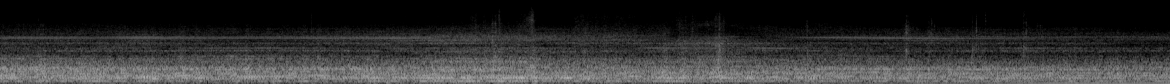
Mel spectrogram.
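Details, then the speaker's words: Goodman GMEC960603BNAC gas furnace calling for heat: clicks then a steady inducer fan hum with faint high tones before the igniter glows; normal inducer run, though the burner did not fire afterward. "You can hear a couple clicking. Inducer fan. I heard all 3 clicks."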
